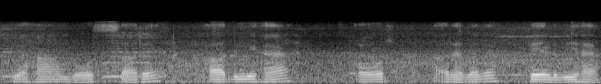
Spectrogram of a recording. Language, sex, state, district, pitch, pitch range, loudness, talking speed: Hindi, male, Uttar Pradesh, Saharanpur, 115 Hz, 110-120 Hz, -17 LUFS, 110 wpm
